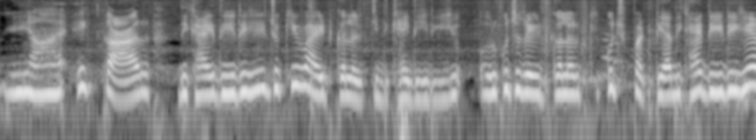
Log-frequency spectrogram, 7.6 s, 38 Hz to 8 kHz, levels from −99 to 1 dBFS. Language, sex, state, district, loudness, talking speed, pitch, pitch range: Hindi, female, Uttar Pradesh, Hamirpur, -17 LUFS, 220 wpm, 225 Hz, 210-250 Hz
